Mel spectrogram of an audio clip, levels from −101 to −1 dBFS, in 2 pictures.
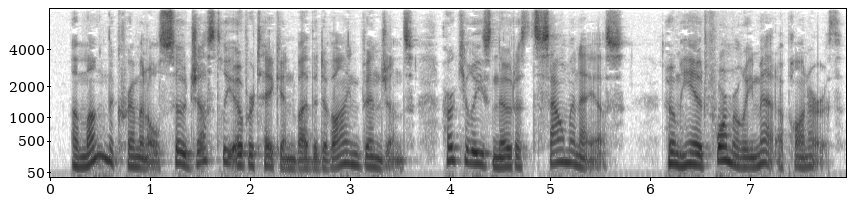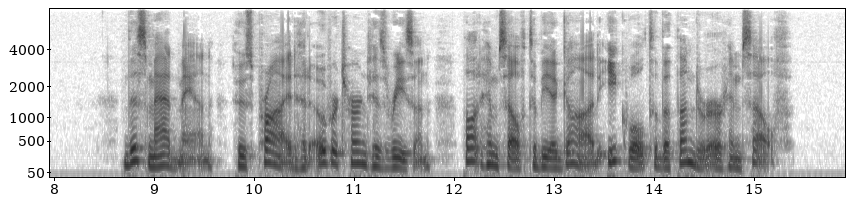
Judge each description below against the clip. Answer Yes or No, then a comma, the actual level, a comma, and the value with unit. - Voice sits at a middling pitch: Yes, medium, 145 Hz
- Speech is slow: No, average, 145 wpm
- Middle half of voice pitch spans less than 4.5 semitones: No, average, 5.3 semitones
